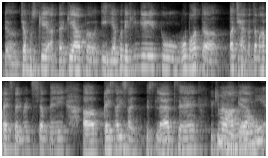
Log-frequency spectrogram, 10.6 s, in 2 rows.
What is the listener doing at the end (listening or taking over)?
taking over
